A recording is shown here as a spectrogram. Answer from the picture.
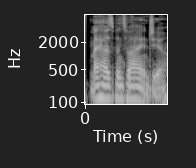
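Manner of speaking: ordinary delivery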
